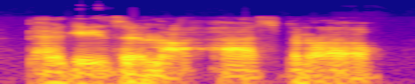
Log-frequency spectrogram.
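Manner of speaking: strange, rasping, creaky voice as over a phone. Retelling a phone call from a deceased man's number: imitating a weird voice. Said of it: "this weird voice going like".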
